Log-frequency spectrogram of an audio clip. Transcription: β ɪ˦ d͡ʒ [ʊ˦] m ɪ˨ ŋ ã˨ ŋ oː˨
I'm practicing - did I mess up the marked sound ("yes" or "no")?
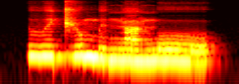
no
